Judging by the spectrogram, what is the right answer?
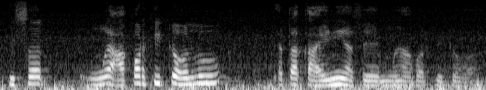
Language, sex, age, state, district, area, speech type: Assamese, male, 60+, Assam, Nalbari, rural, spontaneous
